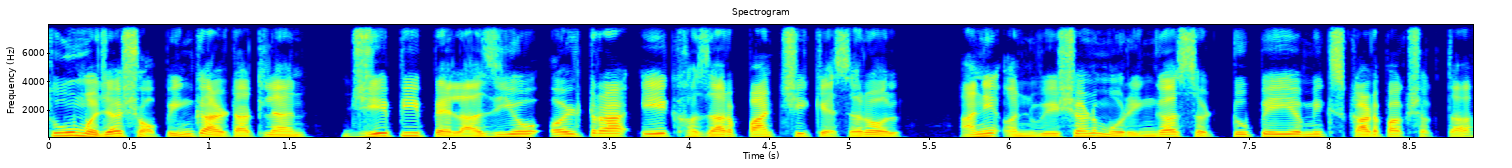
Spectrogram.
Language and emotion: Goan Konkani, neutral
